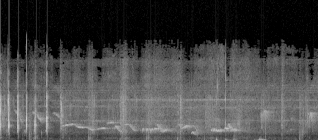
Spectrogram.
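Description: A forest bird singing a run of varied whistled notes that slide up and down, with short pauses between phrases. Footsteps and clicks on the trail come in the first second, and there is a dull thud about five seconds in.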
